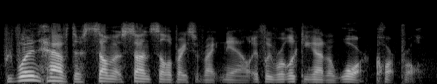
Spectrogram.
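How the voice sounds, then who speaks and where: A man voicing a male pony guard officer, authoritative and deadpan, in an audiobook story. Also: medium pitch, a little fast, no echo, muffled recording, close to an everyday voice.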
